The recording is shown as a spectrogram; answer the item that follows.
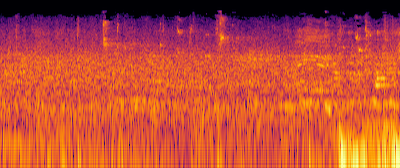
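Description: Basketball dribbled on a hardwood court over the steady murmur of an arena crowd, with scattered short ticks of ball and shoe contact. A low music bed comes in near the end.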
